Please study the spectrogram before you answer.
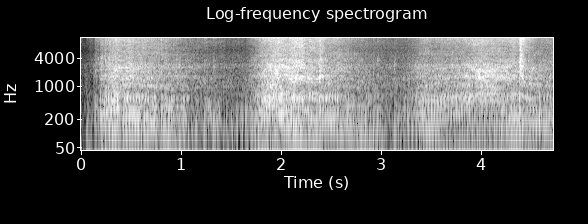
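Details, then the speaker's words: Yamaha XT500 fitted with a new Mibu Tech replica 1976 exhaust header: deep, even thumping from the single cylinder rising and falling with throttle blips, no tinny rattle; normal running. "I don't know if you can explain my wife that that sound is worth $3,100 it's amazing"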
